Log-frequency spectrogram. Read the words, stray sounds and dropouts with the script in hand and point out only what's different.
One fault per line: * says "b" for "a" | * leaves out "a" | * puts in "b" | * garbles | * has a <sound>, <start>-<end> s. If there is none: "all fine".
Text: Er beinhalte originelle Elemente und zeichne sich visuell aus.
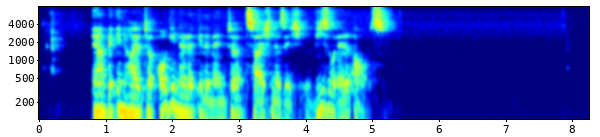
* leaves out "und"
